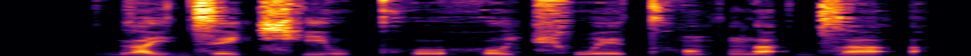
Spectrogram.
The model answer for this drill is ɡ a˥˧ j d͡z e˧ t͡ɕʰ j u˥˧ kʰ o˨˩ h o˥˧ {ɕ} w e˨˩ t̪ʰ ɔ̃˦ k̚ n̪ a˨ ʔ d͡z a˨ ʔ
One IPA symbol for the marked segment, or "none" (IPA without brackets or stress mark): t͡ɕʰ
